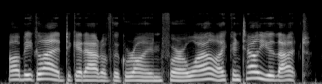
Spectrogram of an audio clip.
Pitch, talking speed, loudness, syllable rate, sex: 205 Hz, 315 wpm, -15 LUFS, 6.1 syllables/s, female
